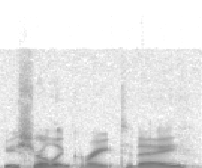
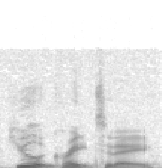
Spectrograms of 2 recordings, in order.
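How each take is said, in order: First: It is said in a sarcastic tone. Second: It is said in a sincere tone.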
